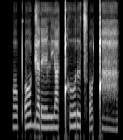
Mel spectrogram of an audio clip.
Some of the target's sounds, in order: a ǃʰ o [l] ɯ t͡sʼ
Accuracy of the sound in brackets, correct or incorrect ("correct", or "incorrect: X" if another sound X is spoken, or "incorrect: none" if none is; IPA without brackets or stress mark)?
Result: incorrect: ɾ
